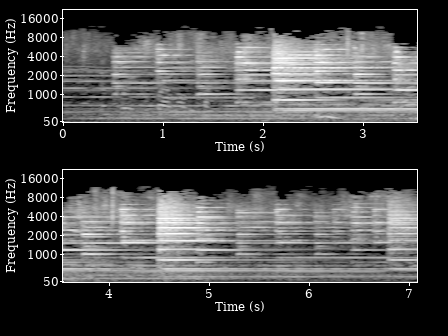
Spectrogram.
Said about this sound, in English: But the bells you're hearing now aren't the English bells the poet was probably thinking of. These are the bells of Toulouse Cathedral.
